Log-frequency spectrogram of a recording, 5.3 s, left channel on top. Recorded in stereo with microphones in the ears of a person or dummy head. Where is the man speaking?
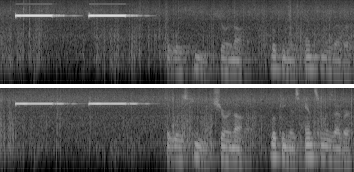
55° right (ahead or behind), 1.2 m.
